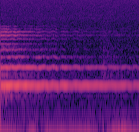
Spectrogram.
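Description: A woman's operatic voice, unaccompanied, holding one long, steady note without vibrato that slowly fades.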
